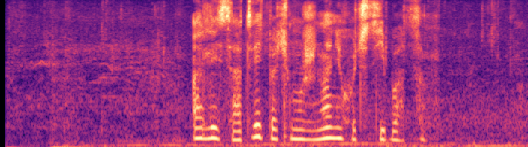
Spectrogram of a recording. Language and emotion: Russian, neutral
